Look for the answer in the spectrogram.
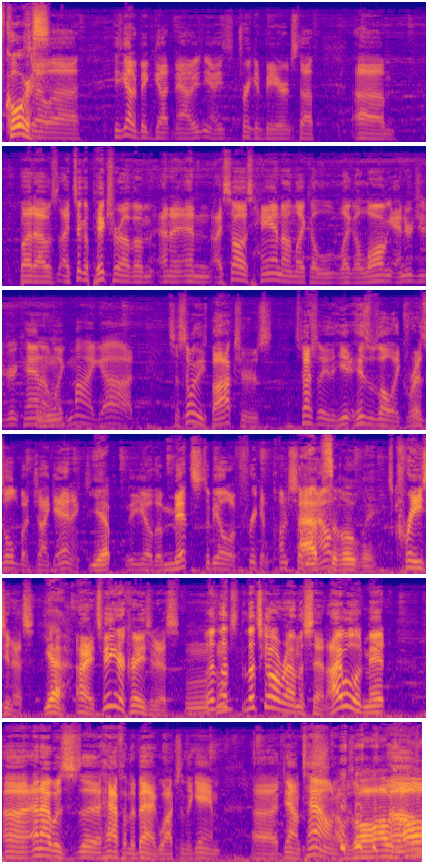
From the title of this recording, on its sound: LIVE FROM STADIUM SWIM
